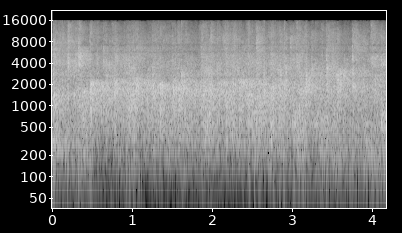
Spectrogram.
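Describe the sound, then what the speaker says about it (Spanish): Steady audience applause fills a tribute gathering, a dense, even wash of many hands clapping at a constant level with no voices rising above it. "Un aplauso, por favor."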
